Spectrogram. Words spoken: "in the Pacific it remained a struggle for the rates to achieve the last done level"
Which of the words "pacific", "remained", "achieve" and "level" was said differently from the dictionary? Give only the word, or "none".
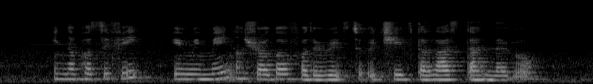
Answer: remained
